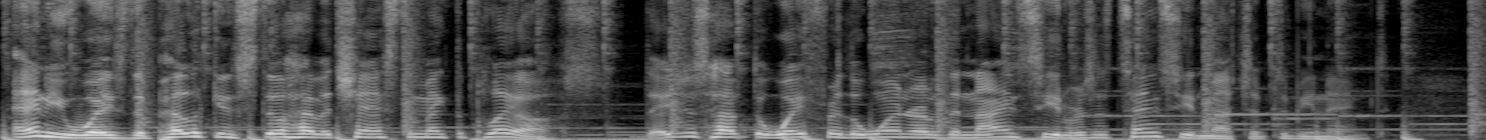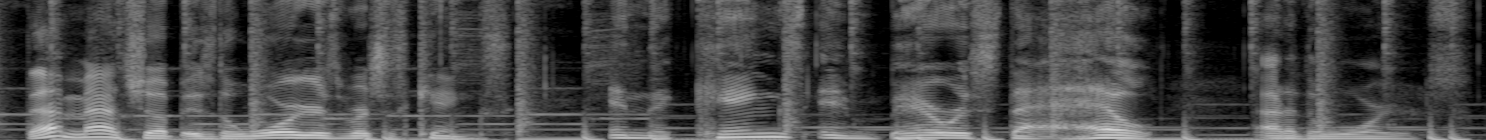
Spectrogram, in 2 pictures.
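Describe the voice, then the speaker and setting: A man with a slightly high voice delivers comedic, scripted sports commentary. He is slangy and profane with mock-dramatic touches, and faint music plays behind him. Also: expressive, normal speed, a little mellow. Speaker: sports recap video host.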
